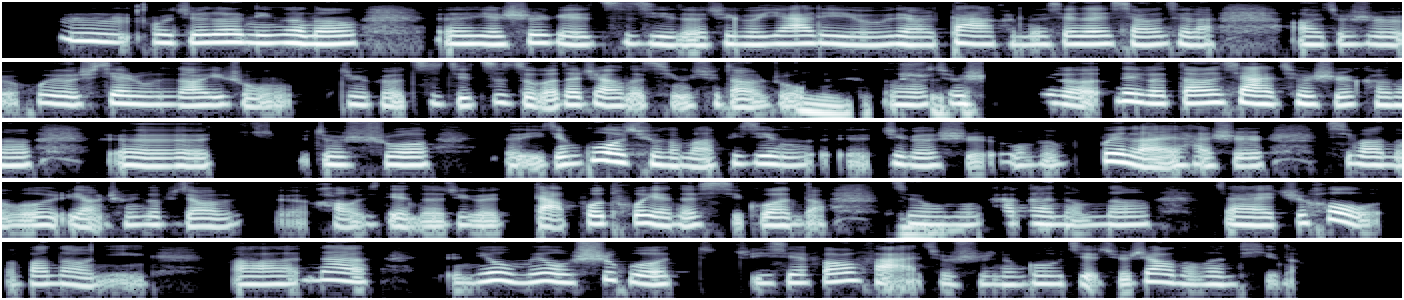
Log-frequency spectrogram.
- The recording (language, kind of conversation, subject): Chinese, advice, 我怎样才能停止拖延并养成新习惯？
- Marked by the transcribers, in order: none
